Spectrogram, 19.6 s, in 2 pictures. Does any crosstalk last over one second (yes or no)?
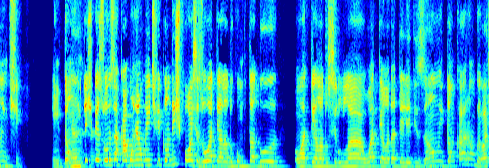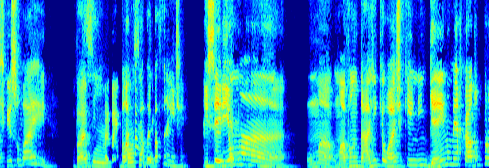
yes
